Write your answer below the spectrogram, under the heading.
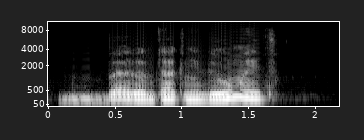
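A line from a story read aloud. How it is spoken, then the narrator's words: Muttered. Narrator (Russian): Селена пробормотала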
